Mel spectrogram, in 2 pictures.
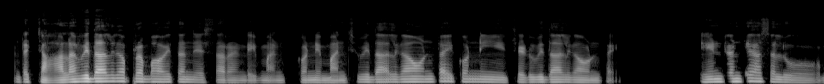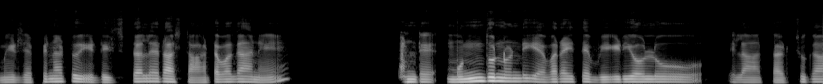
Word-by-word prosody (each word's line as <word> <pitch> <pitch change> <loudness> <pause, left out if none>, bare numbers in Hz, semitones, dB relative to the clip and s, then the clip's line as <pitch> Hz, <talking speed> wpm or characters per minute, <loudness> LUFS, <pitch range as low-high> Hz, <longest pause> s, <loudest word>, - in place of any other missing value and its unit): అంటే, 115 0 -3
చాలా 100 +3 +3
విధాలుగా 140 +1 +6
ప్రభావితం 120 -2 0
చేస్తారండి. 100 -2 -6
మం 95 0 -6 0.2
కొన్ని 100 0 -2
మంచి 95 -1 -6
విధాలుగా 115 +2 -1
ఉంటాయి. 110 - -2
కొన్ని 125 -2 -2 0.3
చెడు 110 0 -3
విధాలుగా 110 -1 -2
ఉంటాయి. 95 -3 -10 0.9
ఏంటంటే, 135 +3 0
అసలు 120 -5 -4 0.4
మీరు 110 -1 -3
చెప్పినట్టు 135 +5 -2
ఈ - - +1
డిజిటల్ 135 +7 -1
ఎరా 135 -1 +4
స్టార్ట్ 100 +2 -4
అవ్వగానే. 120 -3 0 1.3
అంటే, 120 -1 +2 0.3
ముందు 150 +7 +7
నుండి 145 0 +2
ఎవరైతే 125 +2 -1 0.2
వీడియోలు 125 +1 +2 0.7
ఇలా 110 0 -4 0.2
తరచుగా 110 +4 -4
120 Hz, 110 wpm, -24 LUFS, 105-130 Hz, 1.3 s, ముందు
